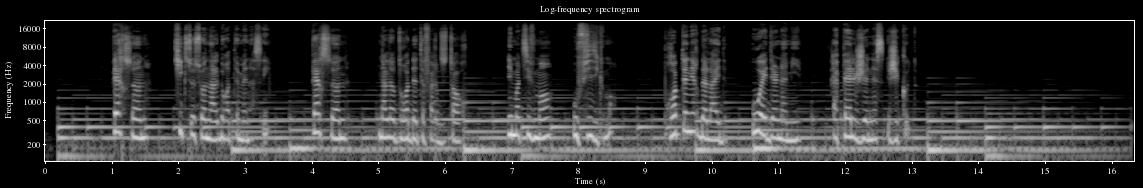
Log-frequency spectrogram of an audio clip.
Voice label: Jeunesse J'ecoute FR

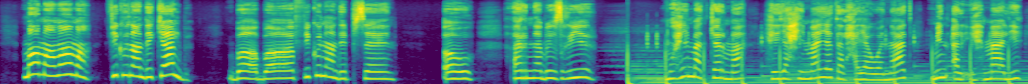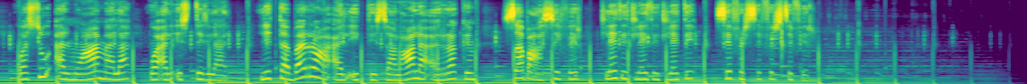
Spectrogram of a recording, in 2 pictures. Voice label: Vocal Arabe

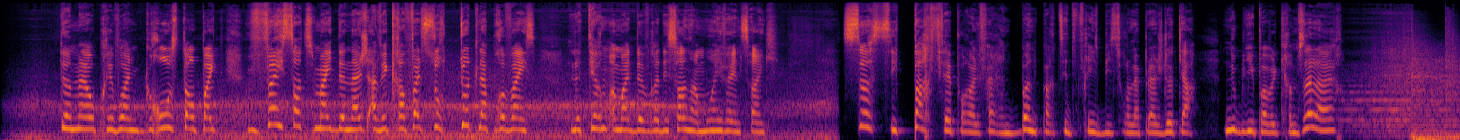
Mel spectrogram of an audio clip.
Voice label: Vocal FR; Subaru

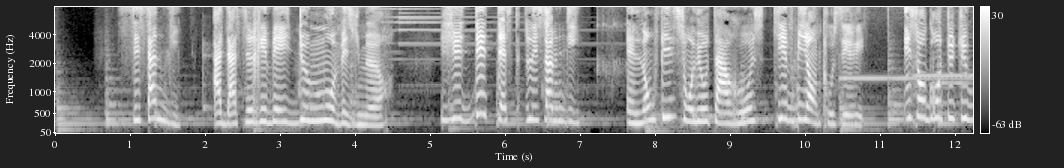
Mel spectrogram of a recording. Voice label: voix Livre Audio

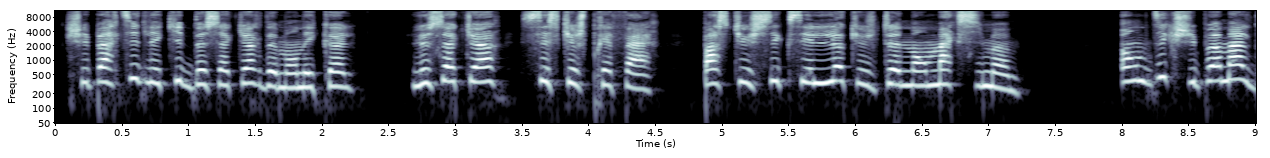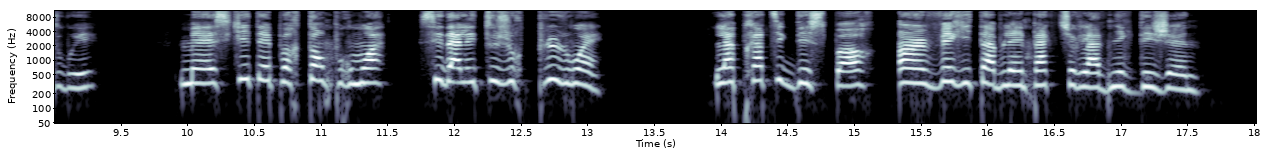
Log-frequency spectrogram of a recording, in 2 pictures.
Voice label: pub fictive

